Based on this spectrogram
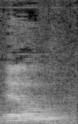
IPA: l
